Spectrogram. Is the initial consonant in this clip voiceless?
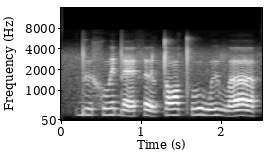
no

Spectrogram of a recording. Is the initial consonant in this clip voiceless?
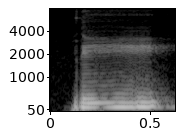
no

